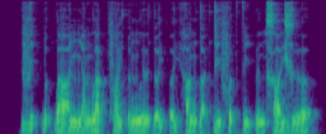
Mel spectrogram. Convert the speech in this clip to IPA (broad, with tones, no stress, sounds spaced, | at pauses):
v i˦˥ t̚ ɓ ə˦˥ k̚ l aː˨˩˦ ɲ a˨˩˦ ŋ l a˦˥ k̚ f a˨˩ j ɗ ə˧˥ ŋ l ɨ˨˩ ɗ ə˨˩˨ j ʔ ə˨˩˨ j h a˧ ŋ ɗ a˨˩ k̚ ɗ i˧ f ə˦˥ k̚ t̪ i˧˥ ʔ ɨ˧ n x a˧ j ɣ ɨ˧ ə̯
